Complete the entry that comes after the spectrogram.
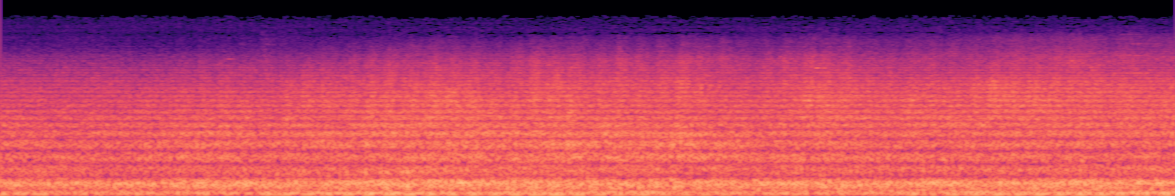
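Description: Freight train of enclosed autorack cars rolling past at steady speed: a continuous rumble of steel wheels on the rails.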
